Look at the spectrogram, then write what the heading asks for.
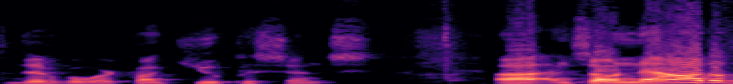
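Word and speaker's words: concupiscence: me all manner of concupisence. That's that's how that word is pronounced. A difficult word, concupisence.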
